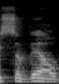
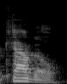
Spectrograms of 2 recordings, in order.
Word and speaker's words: Cavill: Superman portrayed by Henry Cavill yes I finally pronounce his last name right I kept saying Henry Saville but it's Henry Cavill I apologized about Henry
